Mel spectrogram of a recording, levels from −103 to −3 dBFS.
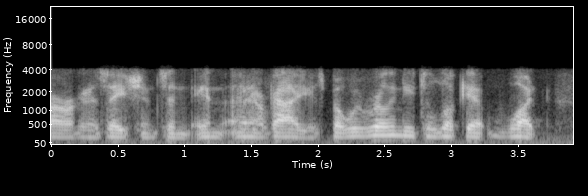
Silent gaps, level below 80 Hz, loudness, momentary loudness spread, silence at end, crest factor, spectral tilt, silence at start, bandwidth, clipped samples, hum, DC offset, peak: none; -56 dBFS; -24 LUFS; 6 LU; 0 s; 20 dB; -3 dB/octave; 0 s; 4.3 kHz; under 0.1%; none; under 0.1%; -4 dBFS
